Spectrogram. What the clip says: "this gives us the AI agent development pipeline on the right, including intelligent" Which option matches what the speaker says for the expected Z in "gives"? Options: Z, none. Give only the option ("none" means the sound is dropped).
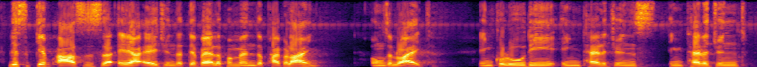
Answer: none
